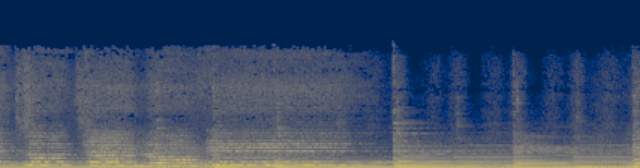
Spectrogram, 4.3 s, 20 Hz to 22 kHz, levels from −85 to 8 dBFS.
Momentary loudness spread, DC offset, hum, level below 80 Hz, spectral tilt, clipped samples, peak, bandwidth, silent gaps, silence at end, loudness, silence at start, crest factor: 2 LU; under 0.1%; none; -18 dBFS; -7 dB/octave; under 0.1%; -2 dBFS; 15.5 kHz; none; 0 s; -16 LUFS; 0 s; 14 dB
